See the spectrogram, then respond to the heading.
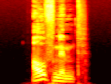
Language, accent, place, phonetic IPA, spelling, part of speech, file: German, Germany, Berlin, [ˈaʊ̯fˌnɪmt], aufnimmt, verb, De-aufnimmt.ogg
- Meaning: third-person singular dependent present of aufnehmen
